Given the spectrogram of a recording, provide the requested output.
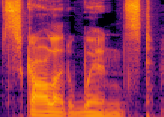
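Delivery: usual speaking voice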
